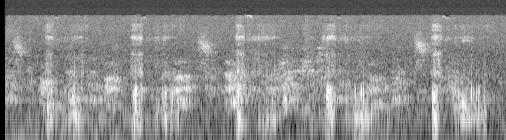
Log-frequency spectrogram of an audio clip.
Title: Golden Retriever snoring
